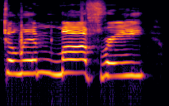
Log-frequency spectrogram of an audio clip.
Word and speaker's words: gallimaufry: Let's never forget Gallimaufry, which I pronounced wrong until nobody, James Hyder, corrected me.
